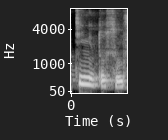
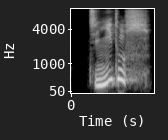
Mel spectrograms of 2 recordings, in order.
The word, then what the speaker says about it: тинитус: Отоневрология – это узкая подспециальность, которая занимается в первую очередь головокружением и э, тинитусом, шумом в ушах. Как вы помните из первого выпуска, тинитус, некоторые врачи говорят тинитус, но я буду ставить ударение на второй слог, как в словаре.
